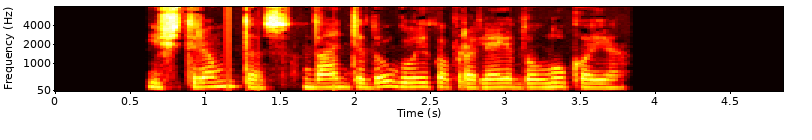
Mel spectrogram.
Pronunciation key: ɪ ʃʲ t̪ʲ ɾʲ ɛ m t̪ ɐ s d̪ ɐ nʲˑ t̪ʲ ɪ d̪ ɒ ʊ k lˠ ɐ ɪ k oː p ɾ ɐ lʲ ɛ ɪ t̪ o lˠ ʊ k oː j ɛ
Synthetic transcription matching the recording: ɪ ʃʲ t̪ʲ ɾʲ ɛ m t̪ ɐ s d̪ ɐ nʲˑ t̪ʲ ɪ d̪ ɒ ʊ k lˠ ɐ ɪ k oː p ɾ ɐ lʲ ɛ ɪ d̪ o lˠ ʊ k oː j ɛ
